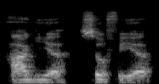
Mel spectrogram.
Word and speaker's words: Hagia Sophia: Actually, on the right, we have the Hagia Sophia, sometimes pronounced Hagia Sophia, but the Hagia Sophia is one of the most important churches in the history of the world.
